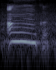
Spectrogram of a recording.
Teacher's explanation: अयोगवाह वर्ण, अयोगवाह वर्ण कौन से होते हैं, ये अंक और आहा को हम अयोगवाह कहते हैं, जिसमें से अंक जो है वो अनुस्वार है, आहा जो है वो विसर्ग है। ठीक, और अंक का जो उच्चारण स्थान है वो नासिका है, नासिक से अंक का उच्चारण होता है। आप अंक बोलिए तो हमारे नाक से ध्वनि निकलती, अंक नाक से निकल रही है।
